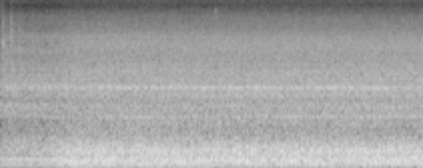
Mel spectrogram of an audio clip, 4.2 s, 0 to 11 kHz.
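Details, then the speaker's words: Nissan 200SX S14 SR20DET idling with heater turned on: faint steady high-pitched squeal over the rumble; one of three recently replaced V-belts squeaking under accessory load. "nice demonstration effect its so often if i turn on the heater that the v-belt is squeaking"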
